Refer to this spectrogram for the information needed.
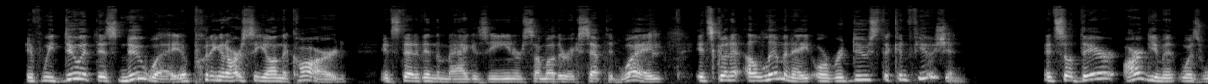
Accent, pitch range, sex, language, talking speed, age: American, 140-205 Hz, male, English, 185 wpm, 50-69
